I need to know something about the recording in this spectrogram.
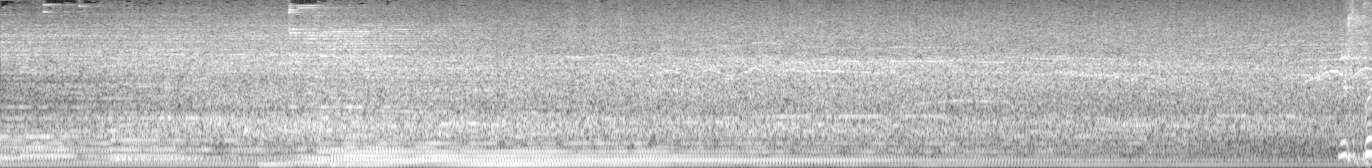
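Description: Live rock band holding the final sustained chord of a ballad, with low bass and keyboard notes ringing on. A noisy wash of crowd cheering and applause rises about two seconds in.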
